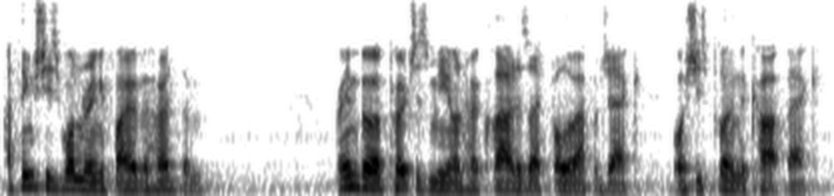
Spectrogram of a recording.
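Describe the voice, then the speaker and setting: A man's voice: mid-range voice, fairly even intonation, fast, lo-fi sound. A man narrating a first-person story in character, with a dry, sardonic manner. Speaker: audiobook narrator.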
